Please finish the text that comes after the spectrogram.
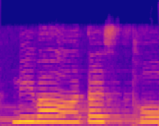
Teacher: ತ ಮೇಲೆ ಆಘಾತ ಥೋ ಮಹಾಪ್ರಾಣ ದೀರ್ಘ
